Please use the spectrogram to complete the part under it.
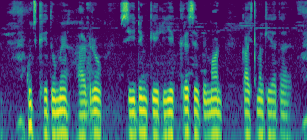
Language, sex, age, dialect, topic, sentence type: Hindi, male, 18-24, Kanauji Braj Bhasha, agriculture, statement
